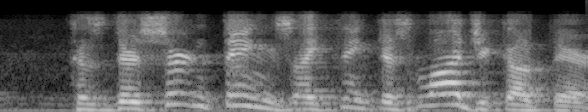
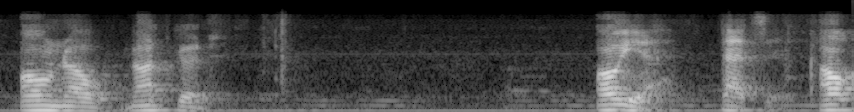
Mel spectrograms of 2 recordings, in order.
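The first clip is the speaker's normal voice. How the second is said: muffled and lower, a thumb in the mouth; talking with thumb in mouth; 6 semitones lower than usual. Shown as a demonstration. Testing how he sounds to himself, talking round his thumb. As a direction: speak around a thumb pushed into the mouth. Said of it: "and I talk like this".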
